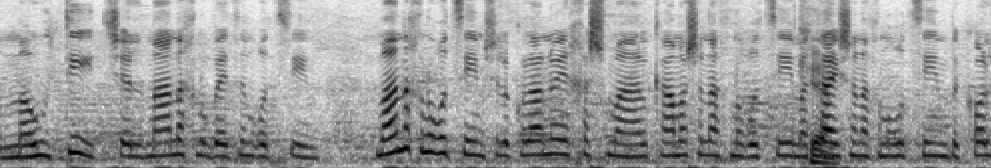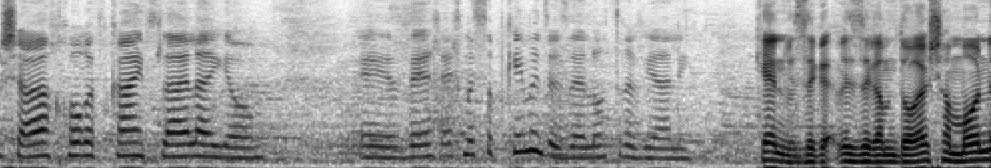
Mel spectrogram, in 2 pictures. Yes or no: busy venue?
yes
